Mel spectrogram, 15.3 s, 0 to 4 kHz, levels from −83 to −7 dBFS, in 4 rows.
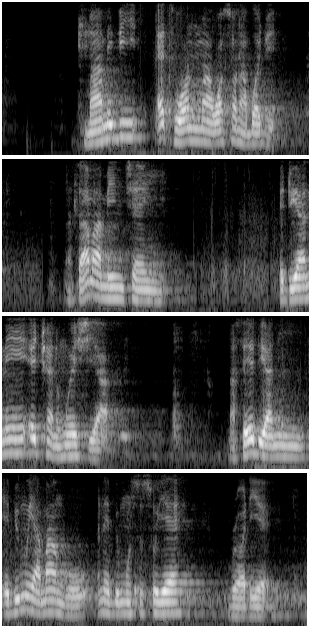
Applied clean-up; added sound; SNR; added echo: neural separator model SepFormer DNS4.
